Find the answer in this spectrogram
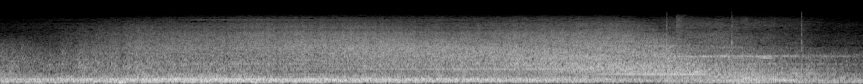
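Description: Loud, steady roar of heavy engine-driven machinery, building up at first and easing off near the end.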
